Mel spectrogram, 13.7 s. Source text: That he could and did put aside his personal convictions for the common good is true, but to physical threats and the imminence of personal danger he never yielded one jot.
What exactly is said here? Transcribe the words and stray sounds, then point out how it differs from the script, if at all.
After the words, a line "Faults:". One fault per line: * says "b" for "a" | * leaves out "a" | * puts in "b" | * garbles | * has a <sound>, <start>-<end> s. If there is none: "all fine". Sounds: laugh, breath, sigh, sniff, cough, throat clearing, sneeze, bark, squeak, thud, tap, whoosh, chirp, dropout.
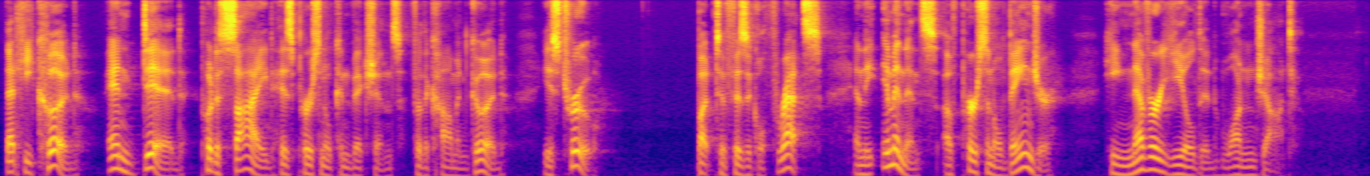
That he could and did put aside his personal convictions for the common good is true, but to physical threats and the imminence of personal danger he never yielded one jot.
Faults:
all fine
